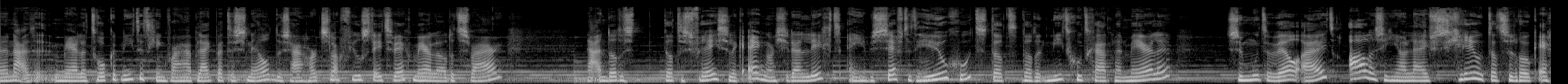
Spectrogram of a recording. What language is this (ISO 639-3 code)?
nld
